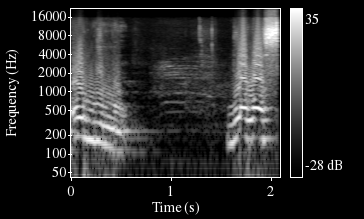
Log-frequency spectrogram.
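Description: A man's voice speaking: a drawn-out vocal sound falling in pitch at the start, a short quieter pause, then speech again near the end.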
